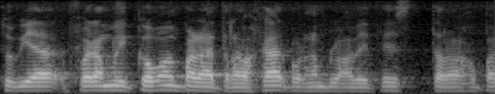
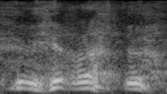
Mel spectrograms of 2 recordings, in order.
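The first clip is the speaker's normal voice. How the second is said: laughing; 7 semitones higher, 5 dB louder than usual. Retold or imitated. Laughing while retelling the sign moment.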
